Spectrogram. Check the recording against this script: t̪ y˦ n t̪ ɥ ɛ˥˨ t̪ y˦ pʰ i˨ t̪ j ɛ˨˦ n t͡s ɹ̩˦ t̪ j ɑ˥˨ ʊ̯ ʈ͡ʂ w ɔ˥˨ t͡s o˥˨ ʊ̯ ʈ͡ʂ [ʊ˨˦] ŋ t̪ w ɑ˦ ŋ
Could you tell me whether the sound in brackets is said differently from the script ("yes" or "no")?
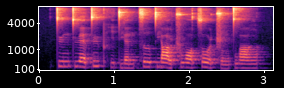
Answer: no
